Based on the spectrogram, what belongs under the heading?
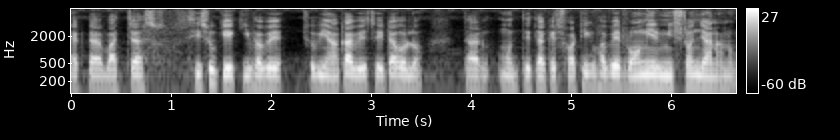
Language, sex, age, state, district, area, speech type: Bengali, male, 30-45, West Bengal, Nadia, rural, spontaneous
